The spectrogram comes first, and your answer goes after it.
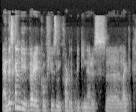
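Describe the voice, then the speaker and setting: A guest on a video call, this Polish man in his thirties builds a VR sailing app and talks in a Polish accent through casual interview answers. His fairly high voice is expressive, quick, darkish and slightly rough, and he explains carefully while often filling and restarting.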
